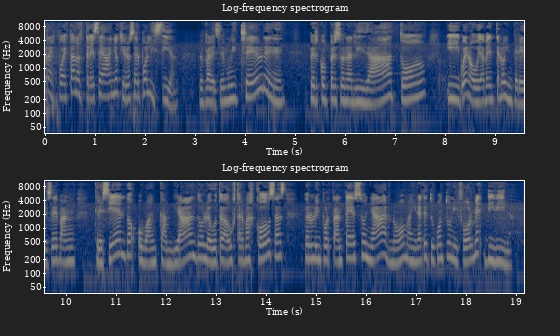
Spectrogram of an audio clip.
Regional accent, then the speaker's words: Atlántico, Colombia; moved away; desde mi tierra bella

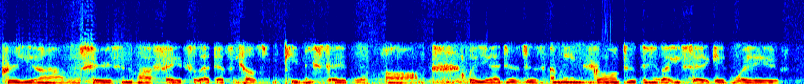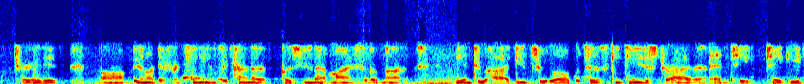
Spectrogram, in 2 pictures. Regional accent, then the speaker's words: Phoenix, Arizona, United States; Growing up in Arizona, going to Suns games with my dad, and just being from Phoenix

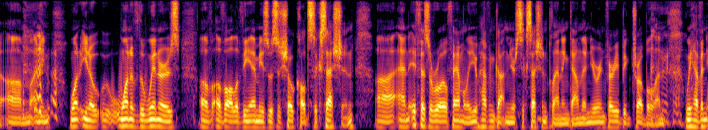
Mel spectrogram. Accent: United States; now in United Kingdom; born and raised in the United States

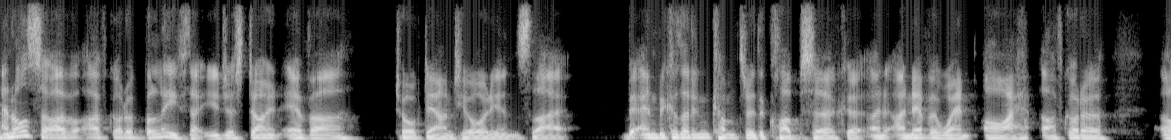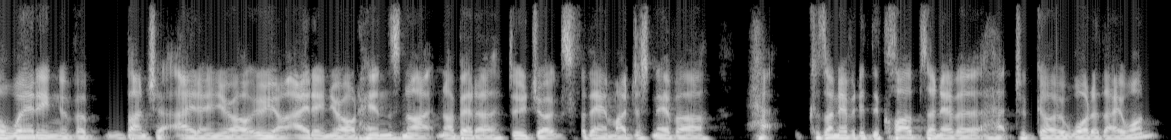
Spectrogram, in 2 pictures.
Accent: Western Australia, Australia; being Australian or West Australian

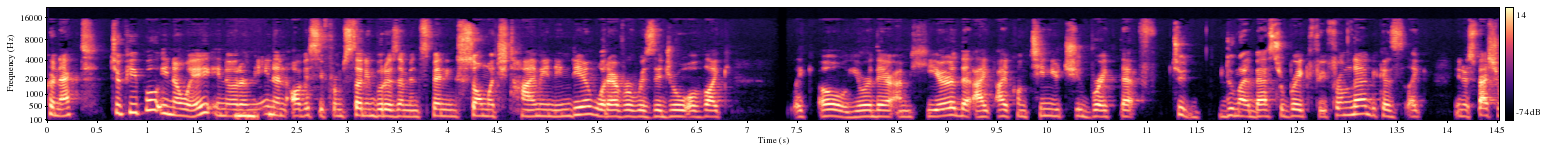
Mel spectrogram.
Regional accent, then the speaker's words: Brazil; moved away; when I growing up in Brazil

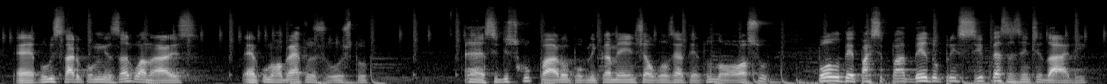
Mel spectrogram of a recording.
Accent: Joaquim Pires, Piauí, Brazil; now in Teresina, Brazil; Eu nasci no norte do estado, em Joaquim Pires, Piauí.

